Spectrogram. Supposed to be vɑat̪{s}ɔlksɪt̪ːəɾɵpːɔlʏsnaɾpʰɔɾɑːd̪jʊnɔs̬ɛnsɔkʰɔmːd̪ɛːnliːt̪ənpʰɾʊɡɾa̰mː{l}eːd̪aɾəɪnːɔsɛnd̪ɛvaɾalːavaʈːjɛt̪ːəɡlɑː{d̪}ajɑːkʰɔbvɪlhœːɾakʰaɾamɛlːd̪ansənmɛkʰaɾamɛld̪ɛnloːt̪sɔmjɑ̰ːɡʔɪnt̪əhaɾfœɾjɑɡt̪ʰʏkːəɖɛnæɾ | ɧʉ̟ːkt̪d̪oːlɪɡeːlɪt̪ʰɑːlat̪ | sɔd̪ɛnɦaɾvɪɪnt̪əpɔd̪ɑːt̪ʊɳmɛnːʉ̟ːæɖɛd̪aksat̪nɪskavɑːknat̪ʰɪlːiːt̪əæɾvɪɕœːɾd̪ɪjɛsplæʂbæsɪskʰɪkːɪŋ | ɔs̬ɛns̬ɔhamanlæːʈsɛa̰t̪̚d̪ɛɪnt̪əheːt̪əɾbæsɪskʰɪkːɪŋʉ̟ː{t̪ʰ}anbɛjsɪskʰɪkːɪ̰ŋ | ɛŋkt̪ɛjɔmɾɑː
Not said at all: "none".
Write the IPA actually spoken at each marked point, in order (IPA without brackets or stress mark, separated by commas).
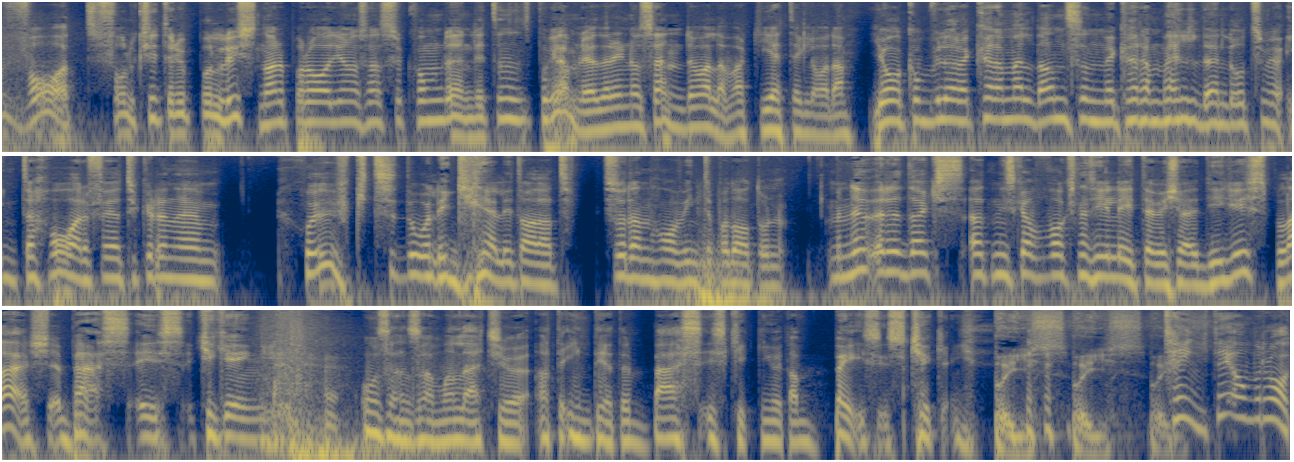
f, l, d̪, t̪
